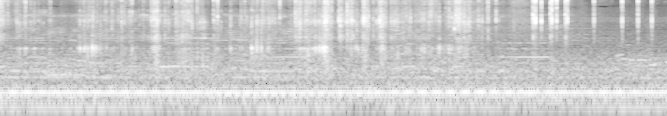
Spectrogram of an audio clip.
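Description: A green-labelled Nature's Bounty cinnamon supplement bottle made of plastic and filled with capsules is held in the hand and tapped and scratched with long nails, and possibly shaken. Quick, light clicks and scratchy crinkles run over a steady low hum of store background noise.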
